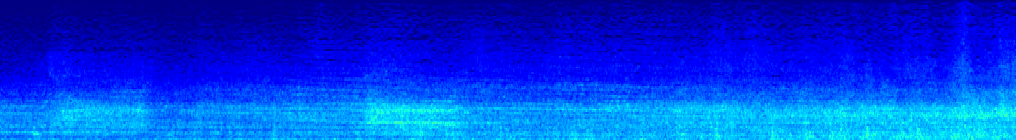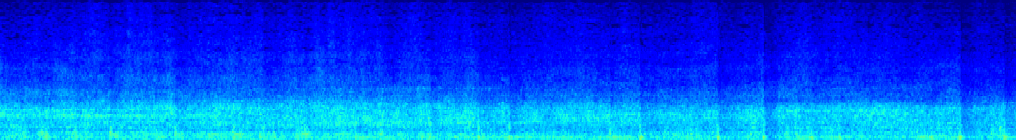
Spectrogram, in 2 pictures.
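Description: Steam locomotives chuff steadily as a train approaches and passes close by.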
